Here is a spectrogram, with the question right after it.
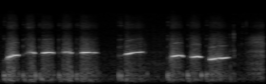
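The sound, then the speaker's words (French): A person whistles a bird-like song: bright, high notes in quick bursts, a run of five, a lone longer note, then three more, with a breathy edge and no talking. “Et il s'est mis à chanter sa chanson que vous connaissez déjà.”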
